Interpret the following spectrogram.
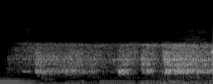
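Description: Hissing, crackly noise coming through a video call's audio, cut to a thin telephone-like band, with a few faint clicks.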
